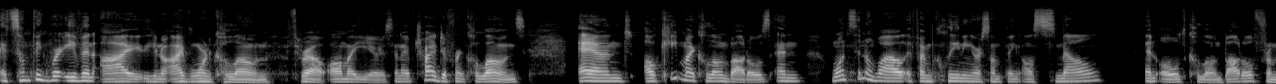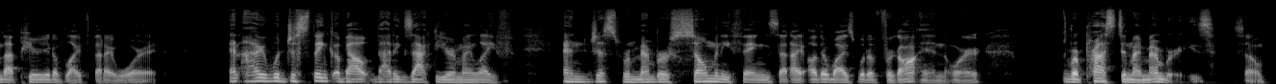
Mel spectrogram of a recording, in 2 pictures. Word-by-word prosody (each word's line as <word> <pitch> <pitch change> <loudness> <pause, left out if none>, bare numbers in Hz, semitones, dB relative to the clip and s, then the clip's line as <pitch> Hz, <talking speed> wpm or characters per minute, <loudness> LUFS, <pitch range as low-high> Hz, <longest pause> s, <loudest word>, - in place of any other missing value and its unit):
it's 155 -2 0
something 185 +1 +2
where 195 0 +4
even 170 -1 +4
I 130 +2 +5
you 130 +2 -2
know, 125 - +1
I've 130 0 +4
worn 135 -1 +2
cologne 115 -4 +1 0.2
throughout 125 -5 +3
all 125 +1 +2
my 125 -1 +1
years, 110 -3 -4
and 130 - -4
I've 130 0 -3
tried 205 +6 +2
different 135 -4 -2
colognes, 130 -3 +2 0.5
and 155 -2 +7 0.2
I'll 150 +1 +3
keep 280 - -5
my 195 -5 +3
cologne 150 -2 -1
bottles, 110 -2 0
and 150 -1 -3 0.3
once 195 +6 -1
in 270 - -4
a 235 - +1
while, 150 -5 +5
if 150 +2 -5
I'm 140 -2 +2
cleaning 145 -1 -1
or 130 - 0
something, 125 -1 -5
I'll 120 0 -4
smell 145 +9 -2 0.4
an 145 0 0
old 115 -1 0
cologne 110 -3 -2
bottle 130 +6 +1
from 125 -4 -3
that 110 -2 0
period 110 -1 -2
of - - -6
life - - -5
that - - -5
I - - -4
wore - - -6
it. - - -11 0.7
And 150 - -1
I 155 +2 +1
would 150 -2 -1
just 145 0 +1
think 160 -3 +1
about 120 -5 0
that 125 +1 -5
exact 115 -1 -2
year 115 -1 -1
in 110 - -4
my 110 0 -3
life 105 -3 -6 0.5
and 125 -4 -2
just 130 +1 -2
remember 120 0 -1
so 130 +5 +1
many 130 -4 -1
things 105 0 -4
that 105 -2 -3
I 105 0 0
otherwise 110 -3 0
would 115 - -1
have 105 -1 -3
forgotten 100 -5 -1
or - - -7 0.9
repressed - - +4
in 110 - +2
my 105 -1 +2
memories. 115 +4 -2 0.2
So, - - -8
130 Hz, 190 wpm, -25 LUFS, 115-150 Hz, 0.9 s, and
